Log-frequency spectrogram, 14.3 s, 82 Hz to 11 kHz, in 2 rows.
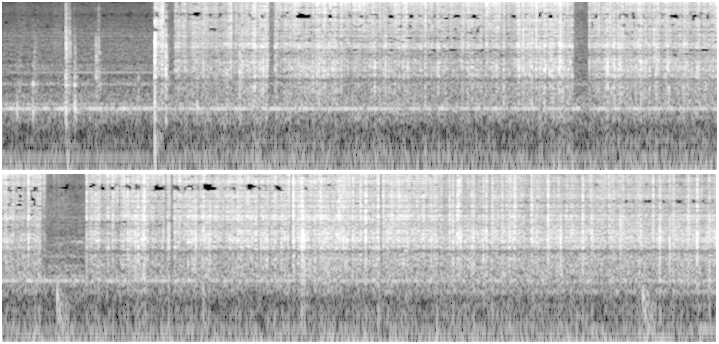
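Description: Stick-welding arc from a Power Fist 110 inverter arc welder: a steady crackling sizzle as the rod burns, struck about a second and a half in and briefly broken twice before carrying on.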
